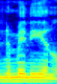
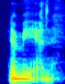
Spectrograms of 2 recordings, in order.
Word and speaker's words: Nemean: sent to slay the Nemenian lion. The tricky thing about this Nemenian lion is it's about 2 to 3 times his size, Heracles' size. I hate to be a pronunciation queen. Nemean.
